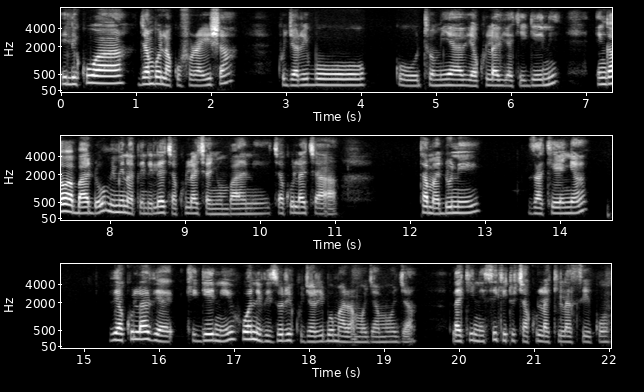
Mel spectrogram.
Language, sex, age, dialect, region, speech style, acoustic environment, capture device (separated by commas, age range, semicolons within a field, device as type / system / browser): Swahili, female, 18-24, Kenya - Nairobi Sheng-influenced, Kenya, happy, silence, mobile / Linux / Chrome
